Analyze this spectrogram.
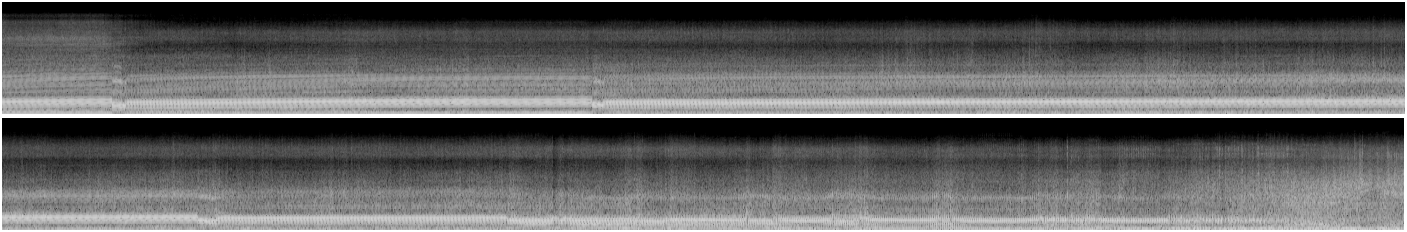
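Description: Wind rushes past loudly at speed.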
